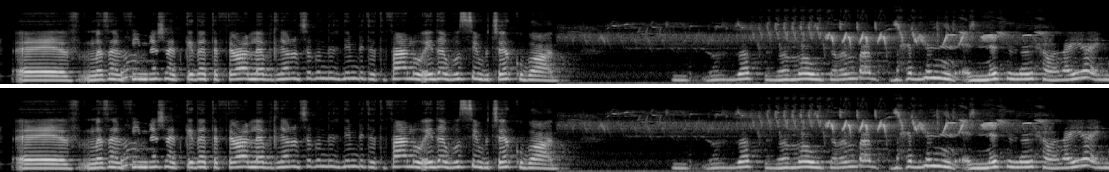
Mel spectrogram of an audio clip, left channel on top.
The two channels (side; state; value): both; identical; correlation 1.00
